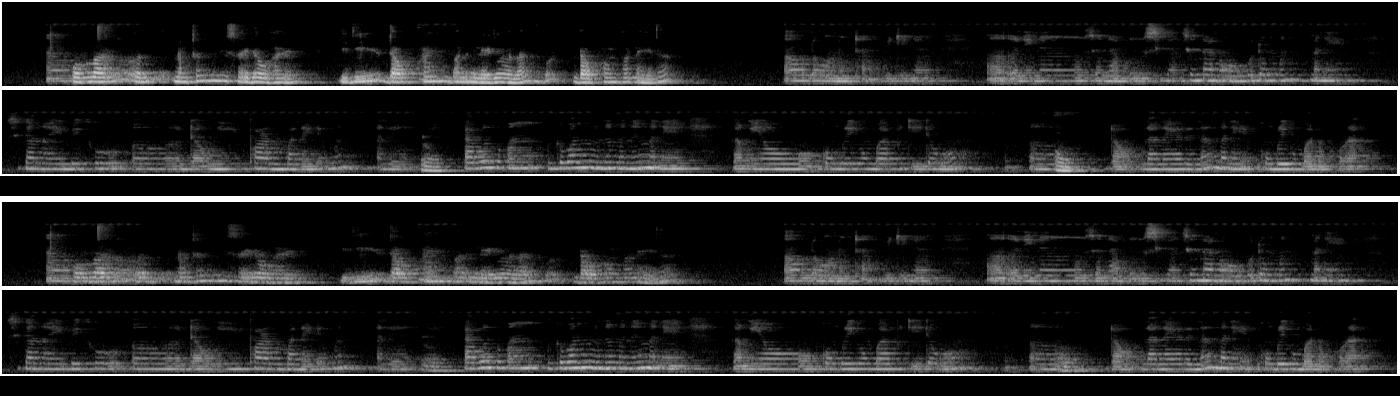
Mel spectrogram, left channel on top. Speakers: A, in the centre; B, on the left.
A: औ
B: अब्ला
A: नंगौ
B: नोंथांमोननि ओ साइदावहाय बिदि दाउ फार्म
A: उम
B: बानायनाय जोङो ना दाउ फार्म फाननाखोना
A: औ दङ नोंथां। बिदिनो ओ ओरैनो जोंनाबो सिगां जोंना नआवबो दंमोन माने। सिगांहाय बेखौ ओ दाउनि फार्म बानायदोंमोन। आरो
B: औ
A: दाबो गोबां गोबां नुनो मोनो माने गामियाव गंब्रै। गंबा बिदै दङ। ओ
B: औ।
A: दाउ लानाय आरोना माने गंब्रै गंबा न'रा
